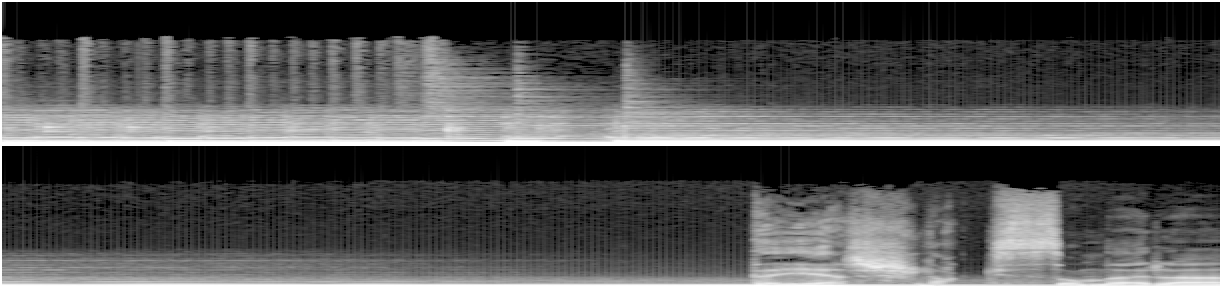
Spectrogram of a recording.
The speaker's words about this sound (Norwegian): Gong eller noe sånt som ligger i bakgrunnen her, ja. Langt i det fjerne.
